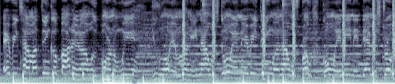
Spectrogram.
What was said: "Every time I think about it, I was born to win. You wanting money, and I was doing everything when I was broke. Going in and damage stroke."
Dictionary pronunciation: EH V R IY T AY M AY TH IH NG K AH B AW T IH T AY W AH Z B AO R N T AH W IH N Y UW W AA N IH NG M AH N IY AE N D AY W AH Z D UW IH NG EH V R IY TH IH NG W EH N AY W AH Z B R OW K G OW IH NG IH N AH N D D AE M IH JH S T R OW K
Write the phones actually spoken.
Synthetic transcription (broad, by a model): EH V R IY T AY M AY TH IH NG K AH B AW T IH T AY W AH Z B AO R N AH W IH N Y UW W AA IH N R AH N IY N AY W AH Z D UW IH NG EH V R IY TH IH NG W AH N AY W AH Z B R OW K G OW IH NG IH N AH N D D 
